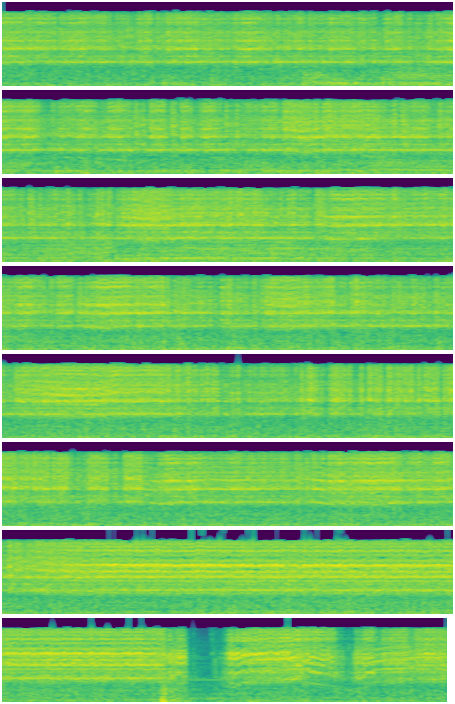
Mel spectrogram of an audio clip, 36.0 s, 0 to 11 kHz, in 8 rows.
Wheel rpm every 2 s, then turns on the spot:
230, 230, 240, 230, 230, 230, 230, 230, 230, 230, 230, 230, 230, 220, 210, 210, 180, 120.
none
